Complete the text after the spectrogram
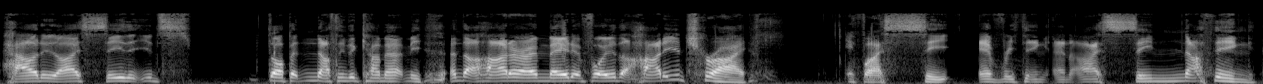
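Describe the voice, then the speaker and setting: A man's voice: on the high side, takes it slowly, no echo, pitched above the performer's own voice. A smug, corrupt judge from a comic-book tale, acted out by a male storyteller. He taunts in a theatrical, mocking way and stretches his words with relish. The sound is close and dry. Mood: triumphant taunting.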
